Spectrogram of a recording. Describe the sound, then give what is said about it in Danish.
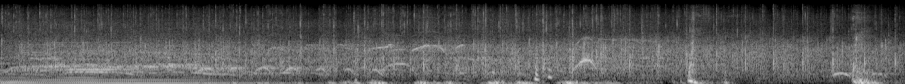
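A studio audience at a Danish broadcast, seated in a large hall called Badekarret, claps steadily for several seconds, a dense wash of many hands with a few brief whoops and cheers rising over the applause. “Som I kan høre, så er der tilskuere til dagens udsendelse.”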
